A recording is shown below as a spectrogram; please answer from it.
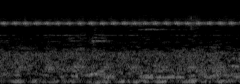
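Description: A steady high-pitched insect trill in fast, even pulses, heard faintly with low background noise.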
